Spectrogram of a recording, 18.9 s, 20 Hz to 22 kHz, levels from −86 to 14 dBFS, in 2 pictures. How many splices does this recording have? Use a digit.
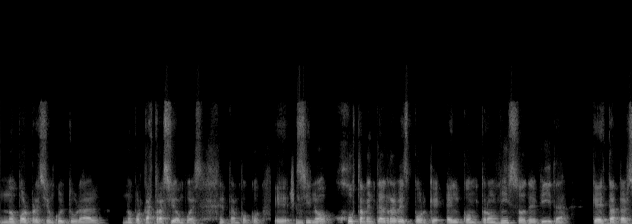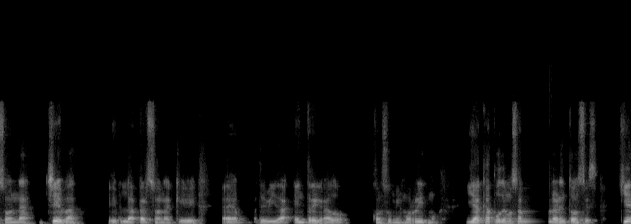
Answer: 3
